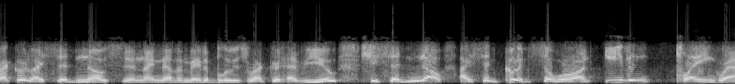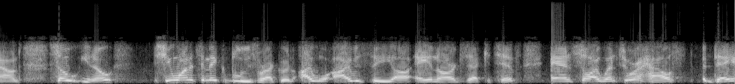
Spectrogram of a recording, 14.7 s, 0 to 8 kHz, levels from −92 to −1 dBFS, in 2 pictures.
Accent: American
